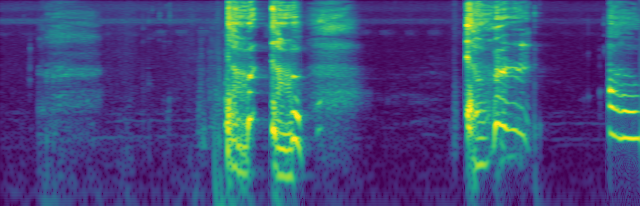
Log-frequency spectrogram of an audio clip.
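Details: Woman coughing and vomiting: several forceful coughs in short bursts separated by pauses, with a brief throat sound before them.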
